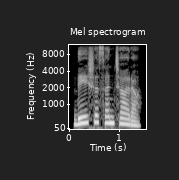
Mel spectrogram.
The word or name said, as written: ದೇಶಸಂಚಾರ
